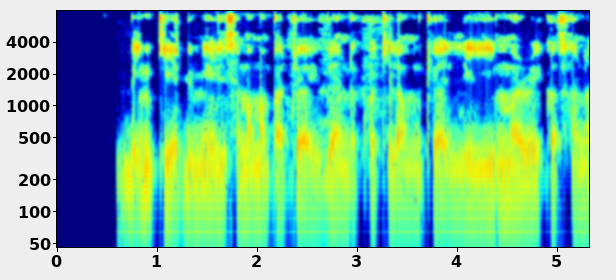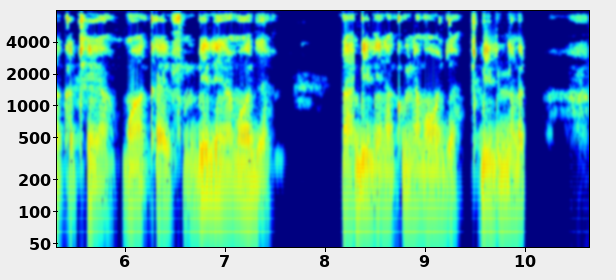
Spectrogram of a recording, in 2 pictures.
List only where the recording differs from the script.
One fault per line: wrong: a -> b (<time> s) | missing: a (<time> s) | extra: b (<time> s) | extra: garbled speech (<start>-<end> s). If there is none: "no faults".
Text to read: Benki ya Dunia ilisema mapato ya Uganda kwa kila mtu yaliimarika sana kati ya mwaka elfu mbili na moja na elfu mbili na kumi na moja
missing: elfu (8.3 s)
extra: garbled speech (9.4-10.0 s)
